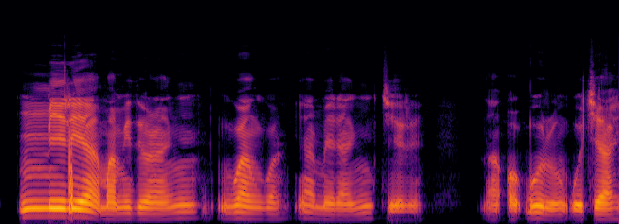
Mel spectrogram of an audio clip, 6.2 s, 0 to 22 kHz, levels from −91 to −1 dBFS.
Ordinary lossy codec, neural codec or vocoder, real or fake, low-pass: none; none; real; none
